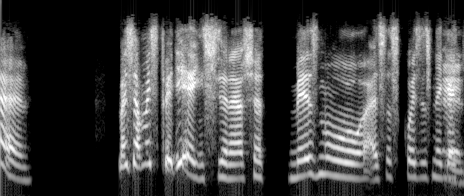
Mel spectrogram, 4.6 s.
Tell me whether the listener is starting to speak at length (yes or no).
no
